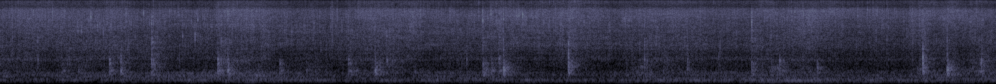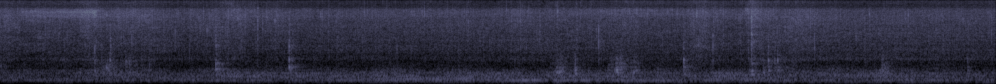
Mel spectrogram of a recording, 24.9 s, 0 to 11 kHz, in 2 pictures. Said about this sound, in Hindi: तमाम सब्जियों को मैं बिल्कुल मीडियम फ्लेम पे इनको तकरीबन 2 से 3 मिनट के लिए इसी सरसों के तेल में पकाऊँगी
